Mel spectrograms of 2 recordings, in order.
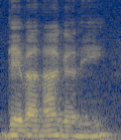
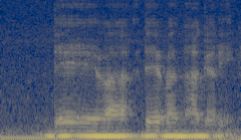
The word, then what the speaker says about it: Devanagari: When I was trying to learn Sanskrit, I saw these words like, let's see, Devanagari. I would pronounce it Devanagari. Devanagari. It was difficult for me to get into the idea that that even though it's written D-E and V-A, those vowels have a different representation from the vowels in Japanese.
